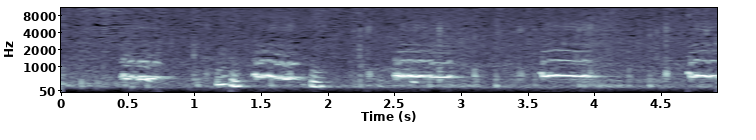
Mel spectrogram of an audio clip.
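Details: Young German Shepherd puppies in Chennai cry with repeated thin, level whines about once a second, with shorter lower yelps in between and a faint hiss behind.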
